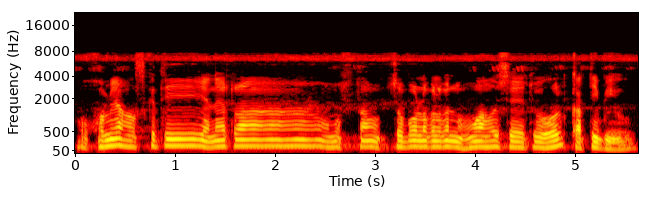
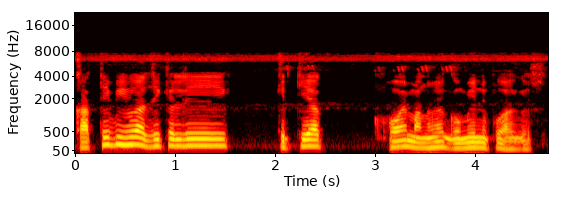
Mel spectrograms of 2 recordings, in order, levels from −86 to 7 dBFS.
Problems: none marked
